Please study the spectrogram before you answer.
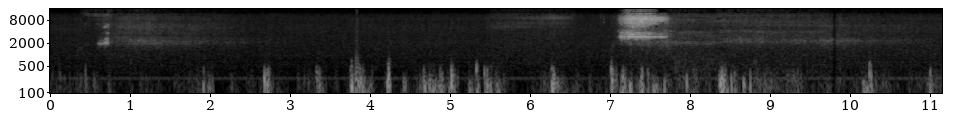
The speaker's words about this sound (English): I just learned this new type of breath work today um, where you sit up straight, take a deep breath in, and as you breathe out, you put your tongue on the roof of your mouth and you kind of make a hissing sound.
